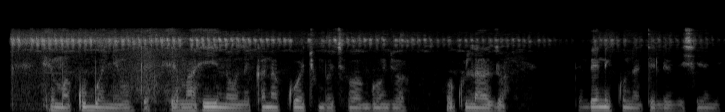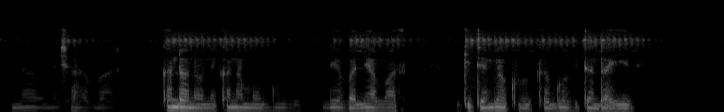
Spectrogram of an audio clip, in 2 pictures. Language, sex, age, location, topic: Swahili, male, 18-24, Kisumu, health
